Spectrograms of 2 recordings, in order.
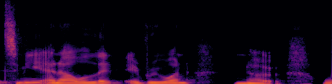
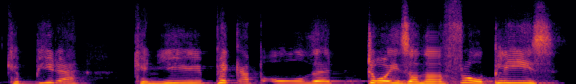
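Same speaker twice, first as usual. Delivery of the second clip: higher, building louder to a pleading finish; commanding a computer; 8 semitones higher, 4 dB louder than usual. Pretend. Child asks the computer to tidy up, mock hopeful command. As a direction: call out a hopeful request to a machine. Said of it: "you say to it something like".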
